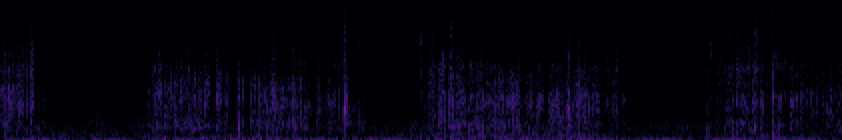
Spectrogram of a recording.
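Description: A black fabric bag covered in gold beads and bead fringe is held up in one hand while long dark nails scratch and rub across the beads. Soft crunchy, crinkling scrapes come in three swelling passes, with sharp little clicks scattered throughout.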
